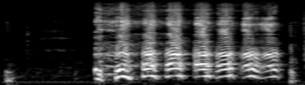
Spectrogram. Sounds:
Laughter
